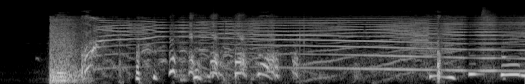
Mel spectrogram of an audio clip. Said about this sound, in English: This is 3 minutes and 14 seconds of 33 screaming frogs.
